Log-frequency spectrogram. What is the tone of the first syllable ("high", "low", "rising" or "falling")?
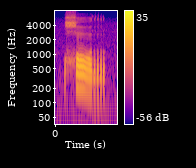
falling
